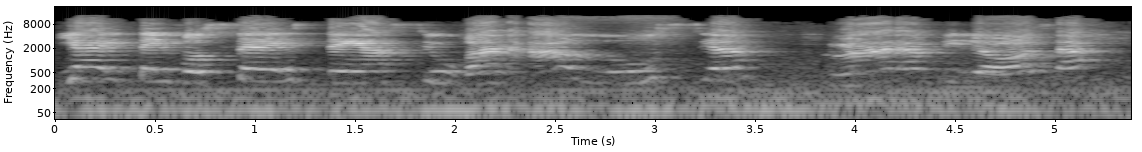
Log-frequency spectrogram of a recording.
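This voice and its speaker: A woman from Alagoas in Brazil, possibly, speaking slowly and haltingly with many pauses as a guest in a casual interview. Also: high voice, sharp tone, slight background noise. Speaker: network marketing participant, guest. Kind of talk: hesitant conversational testimony. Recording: echoey distant mic with faint ambience.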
